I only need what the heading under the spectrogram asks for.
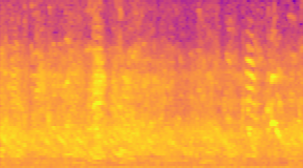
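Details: Parrot chirping fills the background: many faint, overlapping high squeaks and sliding chirps, broken by a couple of brief, sharper squeals.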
